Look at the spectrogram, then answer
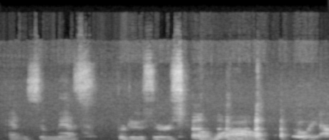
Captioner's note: laughs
